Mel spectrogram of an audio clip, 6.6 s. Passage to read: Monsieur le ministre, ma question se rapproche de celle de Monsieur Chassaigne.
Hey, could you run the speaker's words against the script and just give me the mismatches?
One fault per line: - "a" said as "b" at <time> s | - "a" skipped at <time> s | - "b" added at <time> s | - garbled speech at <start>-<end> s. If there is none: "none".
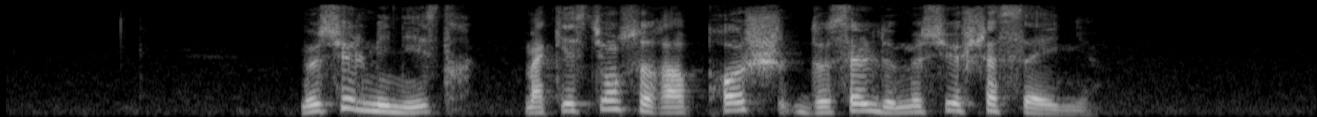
none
